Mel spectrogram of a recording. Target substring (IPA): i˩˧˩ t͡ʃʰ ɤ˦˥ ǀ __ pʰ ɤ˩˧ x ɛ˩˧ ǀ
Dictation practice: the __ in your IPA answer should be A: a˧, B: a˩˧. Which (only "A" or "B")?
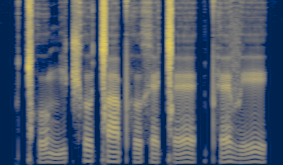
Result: A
